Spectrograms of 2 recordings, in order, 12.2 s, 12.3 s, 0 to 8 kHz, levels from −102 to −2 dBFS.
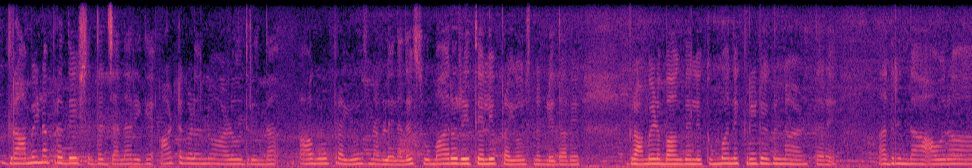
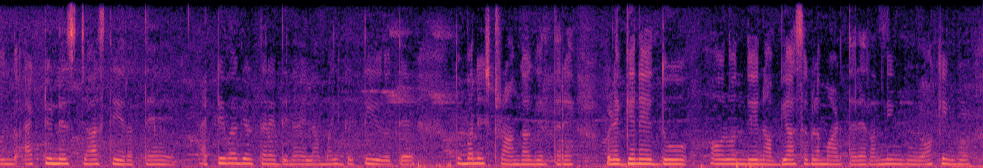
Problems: background sounds at intervals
